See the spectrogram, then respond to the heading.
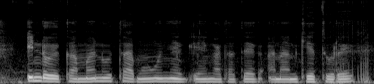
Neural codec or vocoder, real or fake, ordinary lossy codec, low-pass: vocoder, 44.1 kHz, 128 mel bands every 512 samples, BigVGAN v2; fake; none; none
